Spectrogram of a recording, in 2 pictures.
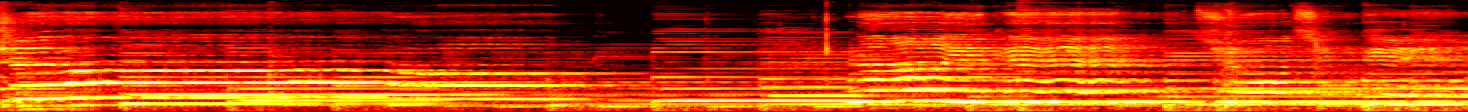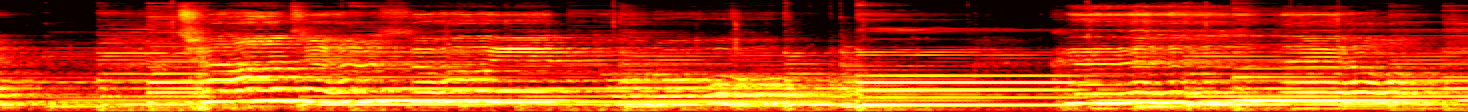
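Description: A woman singing a Korean ballad with acoustic guitar accompaniment. She holds long notes, with short breaks between phrases.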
